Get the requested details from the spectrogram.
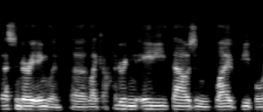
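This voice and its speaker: The man's pitch is fairly low, and the sound is dry and close with no echo. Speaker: touring keyboard player. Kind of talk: interview. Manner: halting, many fillers and restarts.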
